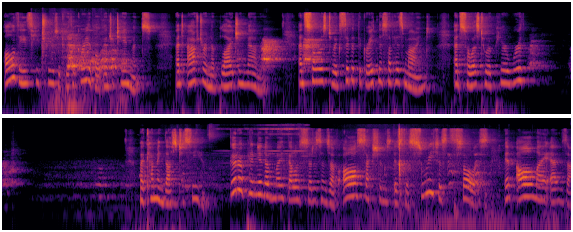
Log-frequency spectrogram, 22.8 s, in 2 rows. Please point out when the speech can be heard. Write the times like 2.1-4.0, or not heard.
0.1-10.4, 13.8-22.7.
